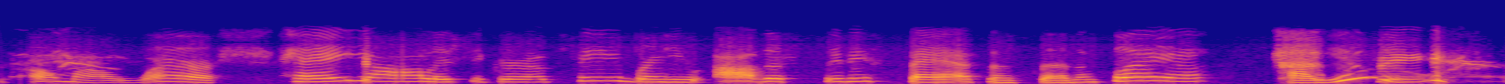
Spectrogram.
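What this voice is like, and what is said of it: Strong Southern twang. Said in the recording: “this Southern twang is just way too much for me”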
